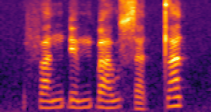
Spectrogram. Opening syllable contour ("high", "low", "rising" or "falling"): rising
